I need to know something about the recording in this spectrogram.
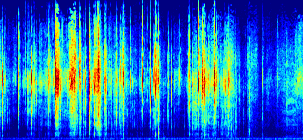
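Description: A trading-card pack wrapper torn open and crinkled by hand: a quick run of sharp crackles that thins out near the end.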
